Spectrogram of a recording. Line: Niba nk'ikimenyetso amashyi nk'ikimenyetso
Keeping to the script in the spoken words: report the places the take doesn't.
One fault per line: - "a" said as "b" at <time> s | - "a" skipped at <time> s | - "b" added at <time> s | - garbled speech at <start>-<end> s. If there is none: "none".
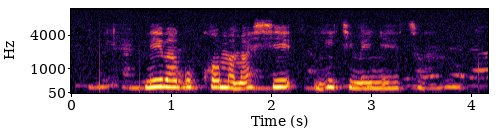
- "nk'ikimenyetso" said as "gukoma" at 1.1 s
